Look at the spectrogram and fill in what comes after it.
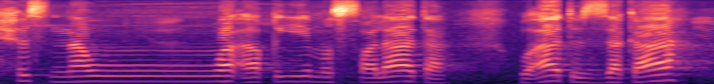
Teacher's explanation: ingat dia ini idgham bi gunnah, agak disengaukan sedikit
